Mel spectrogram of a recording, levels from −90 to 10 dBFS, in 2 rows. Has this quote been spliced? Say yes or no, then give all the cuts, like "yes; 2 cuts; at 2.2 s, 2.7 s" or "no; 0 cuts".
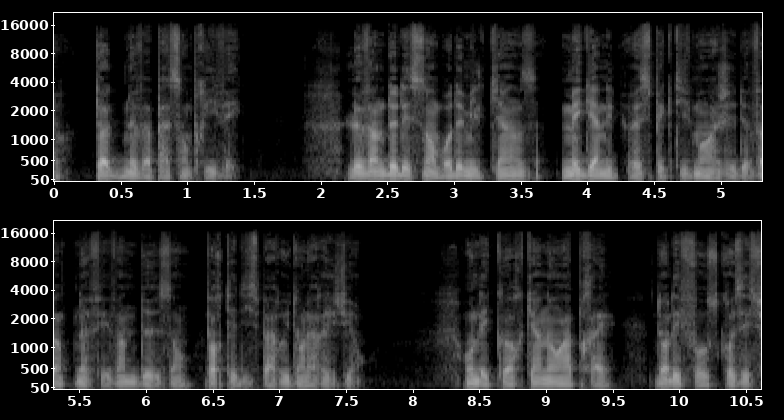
yes; 3 cuts; at 4.2 s, 6.4 s, 8.5 s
